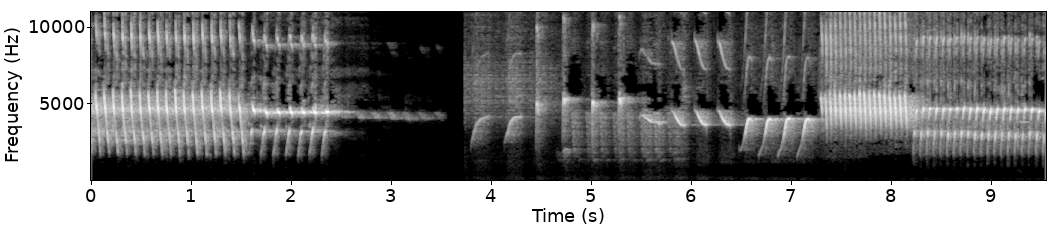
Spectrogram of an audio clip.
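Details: Canary singing a long, fast rolling song used as a tutor recording for other canaries: dense trilled rolls, a pause, then varied chirps and sweeping notes, ending in high buzzy trills.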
